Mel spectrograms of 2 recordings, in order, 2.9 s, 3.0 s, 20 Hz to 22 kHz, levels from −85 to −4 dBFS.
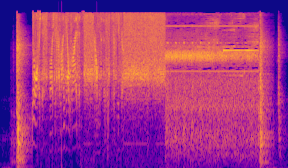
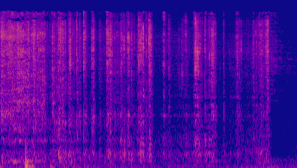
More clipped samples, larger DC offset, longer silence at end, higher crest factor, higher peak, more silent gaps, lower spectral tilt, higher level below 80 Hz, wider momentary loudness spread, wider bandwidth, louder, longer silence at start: neither; neither; about the same, 0.05 s vs 0 s; second, 16 dB vs 24 dB; first, 0 dBFS vs -18 dBFS; neither; second, 3.5 dB/octave vs -0.5 dB/octave; about the same, -60 dBFS vs -56 dBFS; second, 2 LU vs 8 LU; about the same, 17.5 kHz vs 17 kHz; first, -12 LUFS vs -38 LUFS; first, 0.15 s vs 0 s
